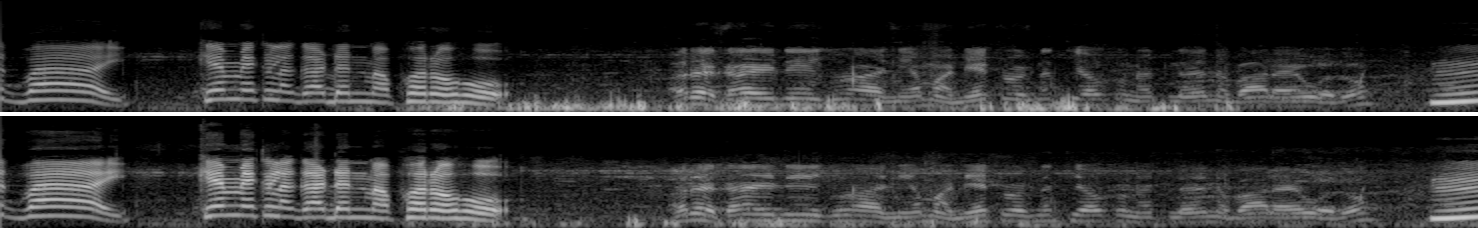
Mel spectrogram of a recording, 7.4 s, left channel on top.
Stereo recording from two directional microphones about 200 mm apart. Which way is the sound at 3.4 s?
30° left (ahead or behind).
